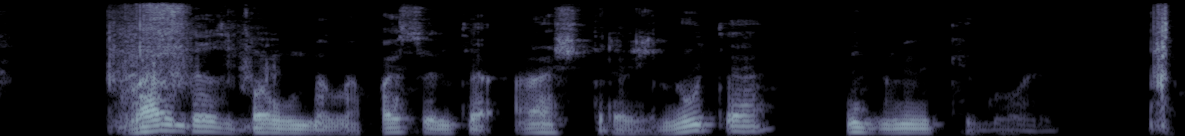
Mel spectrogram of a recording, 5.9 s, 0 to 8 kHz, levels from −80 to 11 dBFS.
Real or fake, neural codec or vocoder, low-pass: fake; codec, 16 kHz, 16 kbps, FreqCodec, larger model; 7.2 kHz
